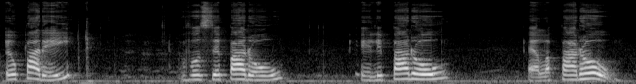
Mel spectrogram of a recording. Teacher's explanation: So past tense is different for the stressed syllable. In the singular persons, like eu, it's the last syllable.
